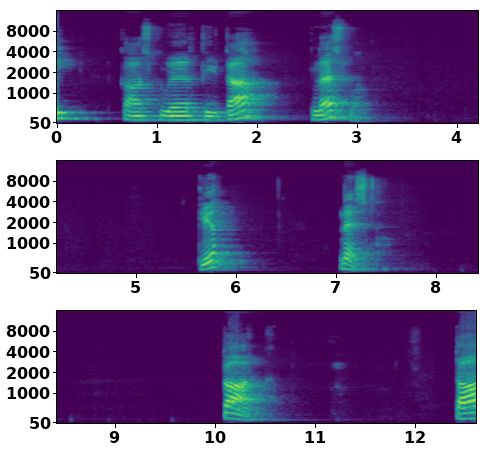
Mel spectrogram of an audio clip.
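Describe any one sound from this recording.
A man speaks calmly in short phrases with pauses, as if explaining, close by.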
